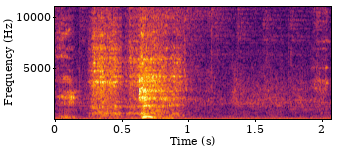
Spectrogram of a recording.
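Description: A short breath and a brief falling vocal grunt from a person about two-thirds of a second in, over a steady low hum.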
